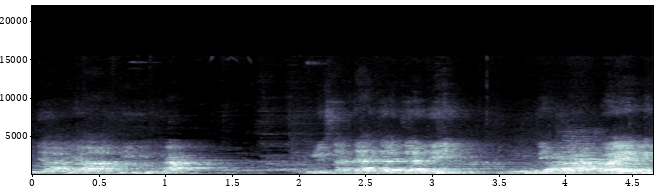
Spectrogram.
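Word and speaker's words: Djajadiningrat: Kenapa ditulis dijajah? Karena dijajah itu adalah ejaan lah. Nah, jadi kalau DJ itu sekarang dibaca Y, Jaya di Ningrat.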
